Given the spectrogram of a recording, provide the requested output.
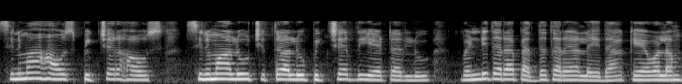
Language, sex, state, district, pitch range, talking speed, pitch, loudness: Telugu, female, Andhra Pradesh, Guntur, 205-240 Hz, 130 wpm, 220 Hz, -13 LUFS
